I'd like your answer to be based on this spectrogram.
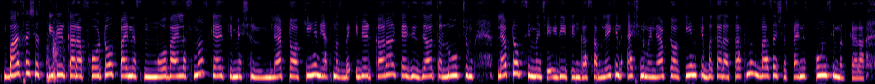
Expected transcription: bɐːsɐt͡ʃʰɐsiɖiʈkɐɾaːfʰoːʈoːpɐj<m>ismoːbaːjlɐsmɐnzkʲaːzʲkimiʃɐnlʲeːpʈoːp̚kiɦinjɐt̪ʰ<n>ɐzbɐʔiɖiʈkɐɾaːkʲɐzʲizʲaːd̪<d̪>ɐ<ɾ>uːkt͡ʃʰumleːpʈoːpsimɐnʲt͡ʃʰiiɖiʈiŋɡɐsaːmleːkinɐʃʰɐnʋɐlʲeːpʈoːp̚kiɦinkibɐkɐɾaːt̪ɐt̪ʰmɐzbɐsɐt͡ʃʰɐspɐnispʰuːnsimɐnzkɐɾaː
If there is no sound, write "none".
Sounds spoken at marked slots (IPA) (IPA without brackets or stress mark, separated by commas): n, m, t̪, l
